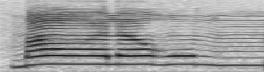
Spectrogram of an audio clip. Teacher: ما میں الف مدہ کا قاعدہ ہے تھوڑا کھینچ کے پڑھا جائے گا ، الف سے پہلے زبر ہے، بیہ من علم، میم واو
